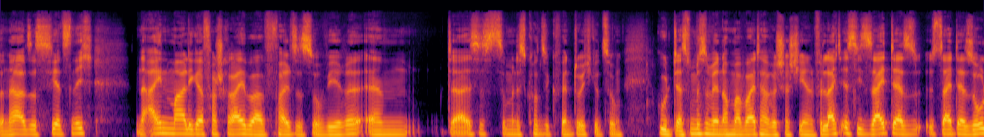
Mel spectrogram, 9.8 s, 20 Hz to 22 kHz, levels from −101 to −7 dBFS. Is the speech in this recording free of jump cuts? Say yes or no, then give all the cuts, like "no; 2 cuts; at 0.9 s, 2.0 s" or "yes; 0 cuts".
yes; 0 cuts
